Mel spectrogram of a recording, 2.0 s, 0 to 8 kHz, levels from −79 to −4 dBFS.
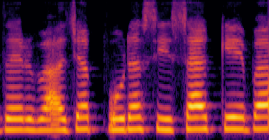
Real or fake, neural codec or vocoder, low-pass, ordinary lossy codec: fake; codec, 16 kHz, 2 kbps, X-Codec, HuBERT features, trained on LibriSpeech; none; none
